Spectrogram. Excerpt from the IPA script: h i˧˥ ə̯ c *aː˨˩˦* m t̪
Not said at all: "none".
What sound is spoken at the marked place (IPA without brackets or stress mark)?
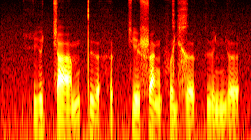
aː˨˩˦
